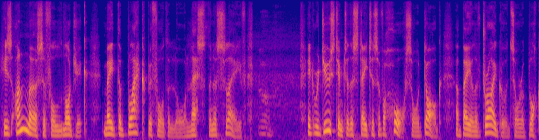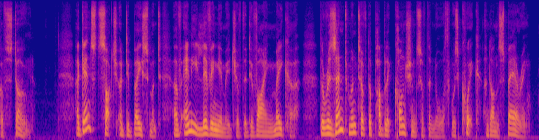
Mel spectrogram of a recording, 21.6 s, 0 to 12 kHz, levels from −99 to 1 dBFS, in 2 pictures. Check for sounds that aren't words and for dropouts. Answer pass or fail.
fail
